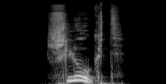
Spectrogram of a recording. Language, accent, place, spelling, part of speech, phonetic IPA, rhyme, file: German, Germany, Berlin, schlugt, verb, [ʃluːkt], -uːkt, De-schlugt.ogg
- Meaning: second-person plural preterite of schlagen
